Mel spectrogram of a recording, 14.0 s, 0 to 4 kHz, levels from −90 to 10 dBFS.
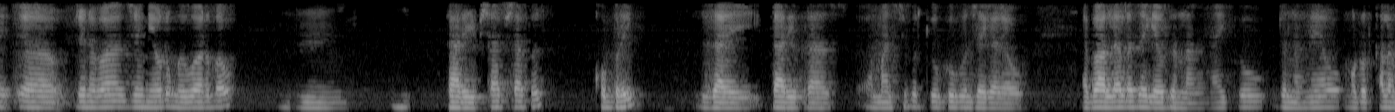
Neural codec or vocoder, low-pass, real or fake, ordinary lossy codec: none; 3.6 kHz; real; AAC, 16 kbps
